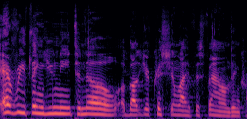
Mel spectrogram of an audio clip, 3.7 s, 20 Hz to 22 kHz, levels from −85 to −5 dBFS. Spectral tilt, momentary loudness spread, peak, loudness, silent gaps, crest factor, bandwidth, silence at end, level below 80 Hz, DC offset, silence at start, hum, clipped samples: -5.5 dB/octave; 9 LU; -18 dBFS; -36 LUFS; none; 18 dB; over 20 kHz; 0 s; -70 dBFS; under 0.1%; 0 s; none; under 0.1%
